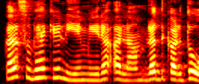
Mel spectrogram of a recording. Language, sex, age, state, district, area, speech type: Hindi, female, 45-60, Rajasthan, Jaipur, urban, read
